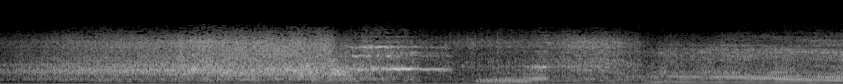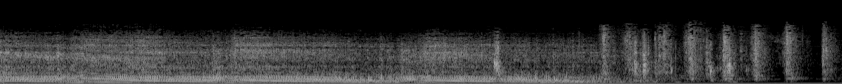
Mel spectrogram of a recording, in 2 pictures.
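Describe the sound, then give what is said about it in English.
A vehicle pulls over to the roadside: a steady engine drone whose harmonic tones fall as it slows, ending in a rapid series of sharp clicks. “But one thing I do know, I'd better pull over and find out.”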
